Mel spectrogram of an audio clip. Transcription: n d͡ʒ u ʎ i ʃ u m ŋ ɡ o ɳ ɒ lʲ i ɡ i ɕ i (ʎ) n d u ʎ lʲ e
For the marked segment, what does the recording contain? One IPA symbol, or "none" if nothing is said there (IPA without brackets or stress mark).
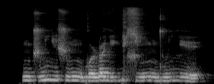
ɲ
